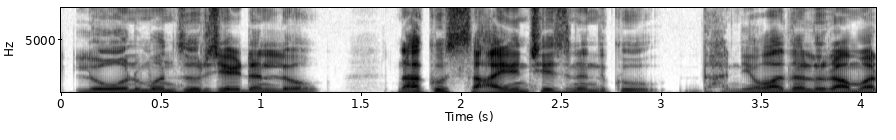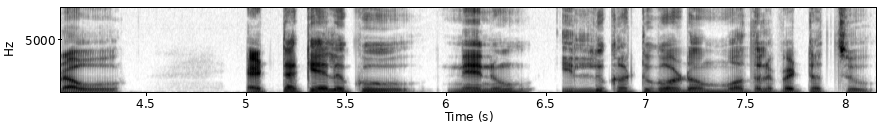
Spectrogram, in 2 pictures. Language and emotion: Telugu, happy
